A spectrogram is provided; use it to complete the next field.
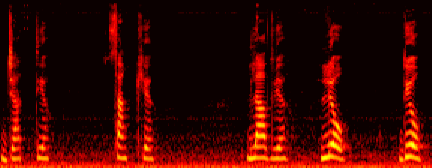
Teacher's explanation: કેટલાક શબ્દોના ઉચ્ચારમાં ગુજરાતના કેટલાક ભાગોમાં ય શ્રુતિ થાય છે.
